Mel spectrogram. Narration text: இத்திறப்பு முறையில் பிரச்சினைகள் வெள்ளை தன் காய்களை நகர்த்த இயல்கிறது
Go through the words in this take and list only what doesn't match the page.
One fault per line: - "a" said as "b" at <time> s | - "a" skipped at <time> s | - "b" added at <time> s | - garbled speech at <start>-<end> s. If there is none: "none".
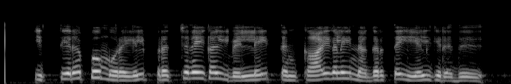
none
